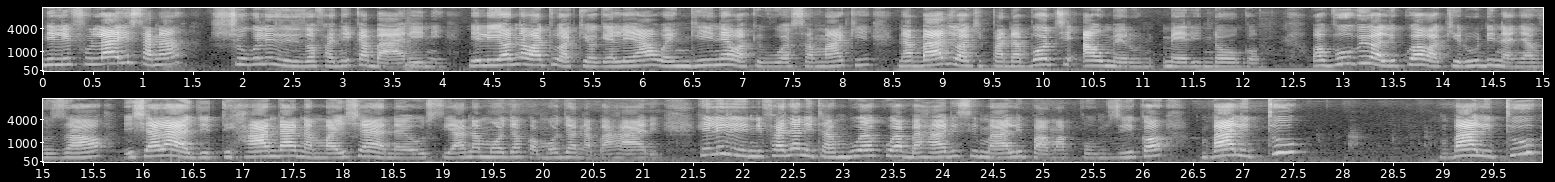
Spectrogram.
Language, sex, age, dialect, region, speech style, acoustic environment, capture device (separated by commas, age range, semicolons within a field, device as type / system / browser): Swahili, male, 25-34, Kenya - Nairobi Sheng-influenced, Kenya, focused, nature, desktop / Windows / Chrome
